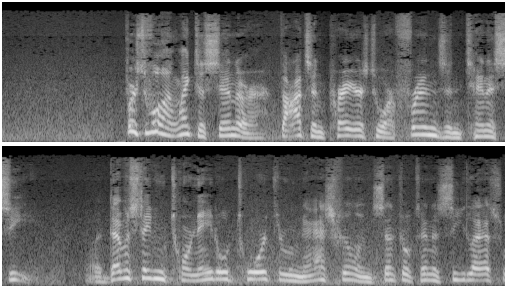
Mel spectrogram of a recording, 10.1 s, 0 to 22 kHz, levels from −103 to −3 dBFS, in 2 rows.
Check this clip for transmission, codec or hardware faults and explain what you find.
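Comfort noise in place of the background occurs twice, from 1.11 to 1.23 s and from 5.65 to 5.85 s. The sender likely stopped transmitting during pauses it judged silent, as Opus discontinuous transmission does, and the receiver filled each gap with synthetic noise. The real room noise, about 24 dB below the speech, gives way to a flat, featureless hiss, about 3 dB and then about 4 dB quieter, until the speech resumes.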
